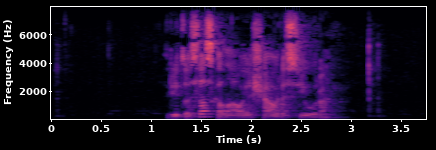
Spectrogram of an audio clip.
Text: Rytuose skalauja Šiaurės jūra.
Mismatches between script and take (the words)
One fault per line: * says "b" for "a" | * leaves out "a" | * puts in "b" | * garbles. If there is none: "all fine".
all fine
